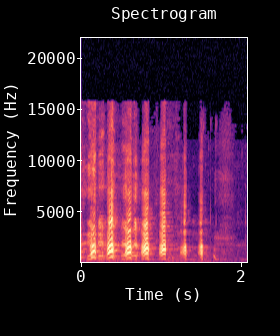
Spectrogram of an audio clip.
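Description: A woman laughing at a joke: a quick run of 'ha' pulses, about five a second, loud at first and fading away within about a second and a half.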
